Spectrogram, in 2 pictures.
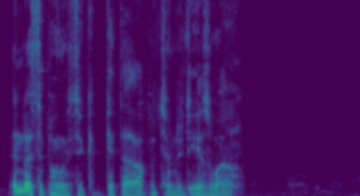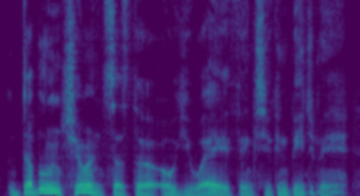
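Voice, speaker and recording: A man playing a bitter, taunting supervillain in an audio roleplay, with a raspy, gravelly voice and a sardonic, theatrical, halting delivery. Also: low voice, darkish tone, exaggerated voice. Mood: smug, taunting. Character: menacing, taunting male supervillain, bitter, grudgingly rehabilitating. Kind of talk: scripted audio roleplay drama.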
